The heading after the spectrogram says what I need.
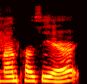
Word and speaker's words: Montpensier: In Montpensier.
